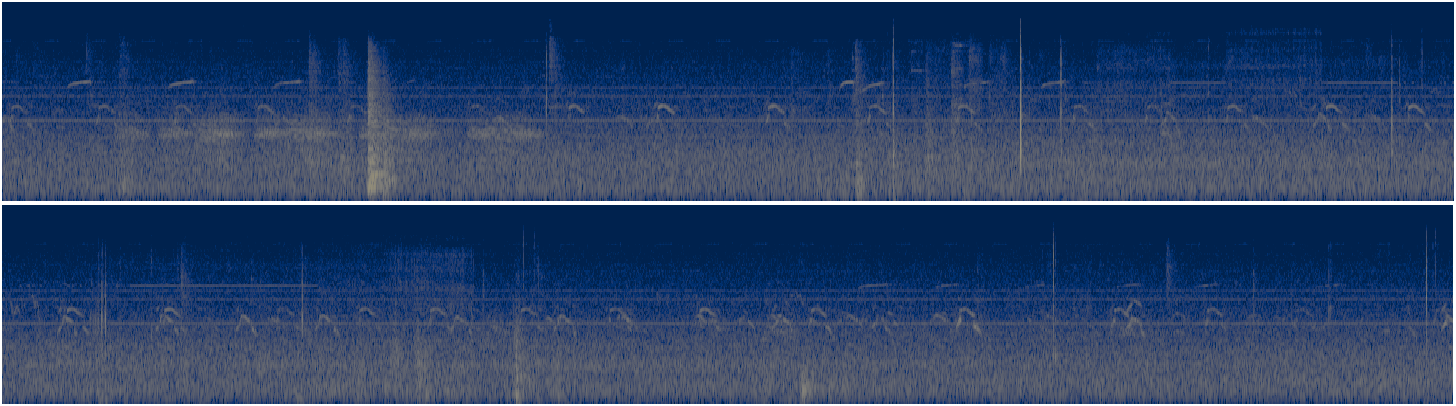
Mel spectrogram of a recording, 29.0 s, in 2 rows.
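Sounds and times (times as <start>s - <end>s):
faint steady hiss: 0.0s - 29.0s
bird chirping: 7.6s - 29.0s.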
